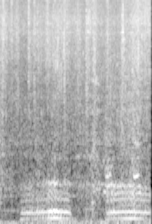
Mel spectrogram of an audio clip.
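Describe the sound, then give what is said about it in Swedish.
A low, rumbling growl from Pastrell, an animal growling warily in the dark in a wet area and refusing to go forward, sustained and rising in two long drawn-out bursts with a brief pause between them, with no talking. “Och eh, kommer ut i ett eh, lite blöt område och eh, Pastrell han eh, han, eh, han morrar avvaktande och vill inte alls gå framåt.”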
